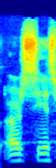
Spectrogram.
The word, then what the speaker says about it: Arceus: on how is rc is pronounced with a with an s uh in place of c now they're clearly for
